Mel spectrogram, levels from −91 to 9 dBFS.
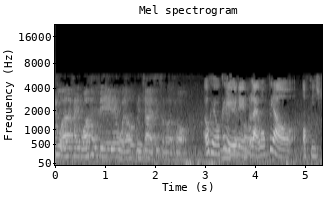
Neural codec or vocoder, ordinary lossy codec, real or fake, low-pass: none; MP3, 24 kbps; real; 7.2 kHz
